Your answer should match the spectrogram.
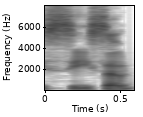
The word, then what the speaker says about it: CISO: am here with Kevin Gowan he is the ceso did I pronounce that right you did all right he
